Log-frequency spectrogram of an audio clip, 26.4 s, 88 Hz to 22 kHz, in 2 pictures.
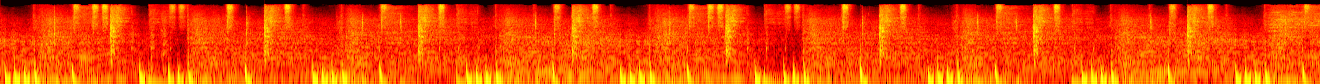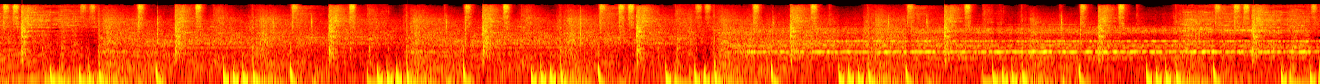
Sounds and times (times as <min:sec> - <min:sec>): Music: 0:00.0 - 0:26.4.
